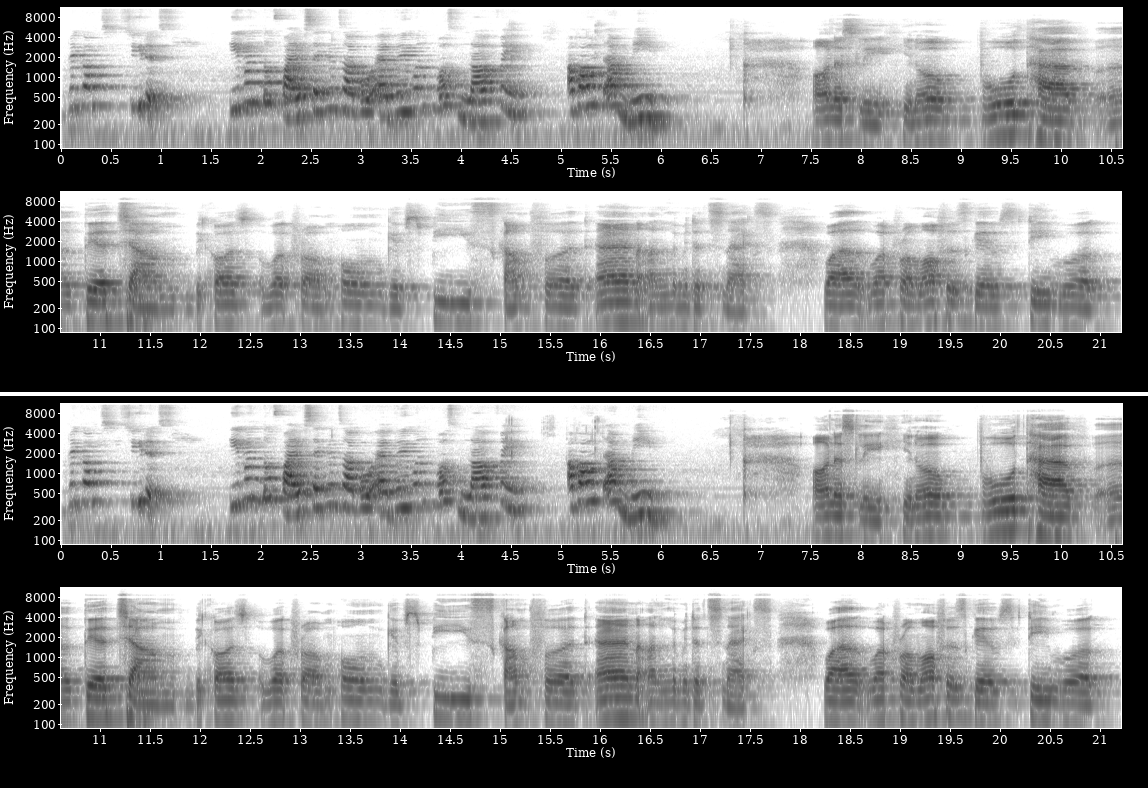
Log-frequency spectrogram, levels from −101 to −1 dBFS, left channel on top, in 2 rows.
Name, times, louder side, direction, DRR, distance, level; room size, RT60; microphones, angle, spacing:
voice 1, 0.1-1.0 1.7-4.7 5.1-6.1, right 2 dB, 10° right, 6 dB, 0.4 m, -32 dB
voice 2, 6.8-20.9, right 3 dB, 50° right, 10 dB, 0.7 m, -36 dB
7.5 x 6.7 x 5.3 m, 0.78 s
head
